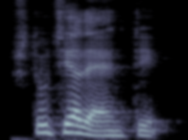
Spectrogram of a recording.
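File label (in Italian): "stuzziadenti", vocabolario dialettale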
